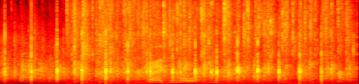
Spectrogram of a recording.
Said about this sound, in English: Give the Lord a big hand clap this morning.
